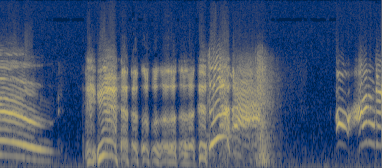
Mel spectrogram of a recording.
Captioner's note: Simon Bar Sinister Laughs & Closes the Door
